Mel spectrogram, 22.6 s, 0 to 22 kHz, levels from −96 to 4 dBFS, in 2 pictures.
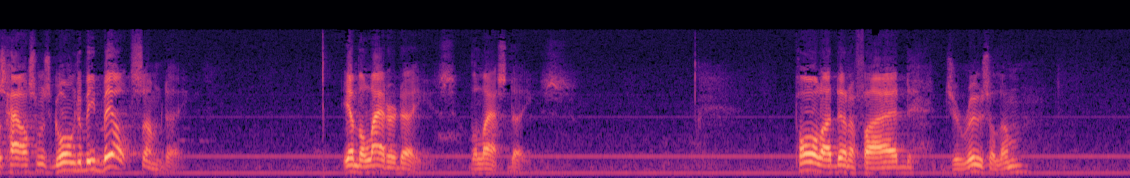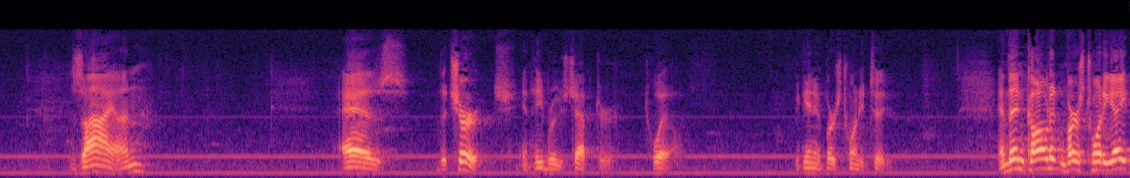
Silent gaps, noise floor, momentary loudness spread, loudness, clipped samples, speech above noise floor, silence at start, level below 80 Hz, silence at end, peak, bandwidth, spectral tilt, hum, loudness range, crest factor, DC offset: none; -44 dBFS; 23 LU; -17 LUFS; under 0.1%; 26 dB; 0 s; -64 dBFS; 0 s; 0 dBFS; 11 kHz; -5 dB/octave; none; 9 LU; 20 dB; under 0.1%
